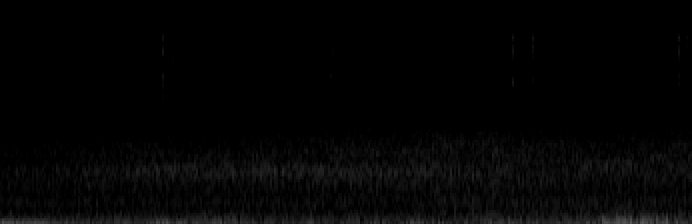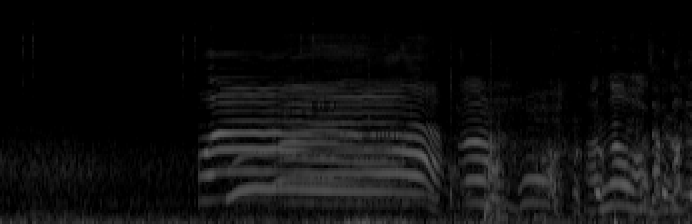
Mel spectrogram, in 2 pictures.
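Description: A few faint computer clicks over a quiet room, then, about two-thirds of the way in, a high-pitched voice starts up from the video's own sound, held for a moment and then sliding down in short pieces.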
